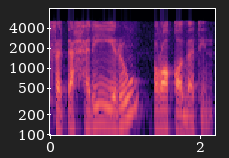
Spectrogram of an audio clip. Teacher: الراء هنا مرققة لأنها مضمومة وقبلها ياء ساكنة، ياء مادية ساكنة، فنقول فتحرير رقبة.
